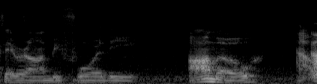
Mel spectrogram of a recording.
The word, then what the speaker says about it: Amo: were on before the Amo album. Oh, you said it right. I'm so proud of you. Yeah, before the Amo Amo? album. Oh, God. Alamo. I say it wrong because she likes it.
